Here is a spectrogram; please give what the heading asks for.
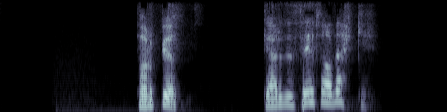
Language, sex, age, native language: Icelandic, female, 50-59, Icelandic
